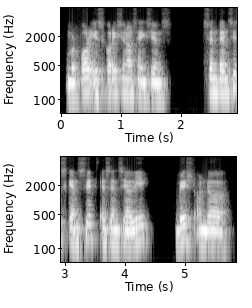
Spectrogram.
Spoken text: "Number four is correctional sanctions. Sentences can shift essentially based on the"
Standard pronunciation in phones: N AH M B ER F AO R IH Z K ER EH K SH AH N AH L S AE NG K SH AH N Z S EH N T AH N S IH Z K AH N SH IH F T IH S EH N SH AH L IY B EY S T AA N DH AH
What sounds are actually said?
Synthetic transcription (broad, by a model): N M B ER F AO R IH S K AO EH K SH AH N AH L S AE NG K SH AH N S S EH N T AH N S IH S K AH N S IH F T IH S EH N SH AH L IY B EY S T AA N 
